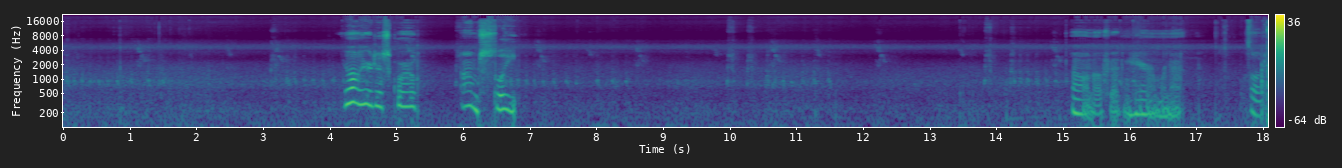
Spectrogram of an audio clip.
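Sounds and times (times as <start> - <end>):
squirrel chattering: 0.0 - 1.6, 3.1 - 8.8, 13.7 - 16.8.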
